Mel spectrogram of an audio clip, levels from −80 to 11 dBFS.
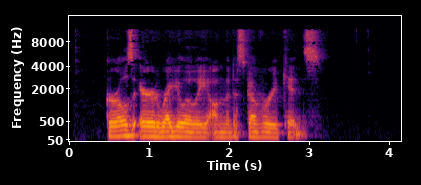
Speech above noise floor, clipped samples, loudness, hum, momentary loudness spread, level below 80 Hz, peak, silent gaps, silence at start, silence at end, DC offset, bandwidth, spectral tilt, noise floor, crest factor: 52 dB; under 0.1%; -15 LUFS; none; 12 LU; -48 dBFS; -2 dBFS; none; 0.45 s; 1.05 s; under 0.1%; 11.5 kHz; -6 dB/octave; -67 dBFS; 14 dB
